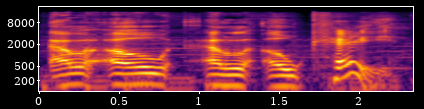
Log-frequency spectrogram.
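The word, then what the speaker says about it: Lolok: L-O-L-O-K. Rare heart locket. You pronounced my name wrong in the last vid. It is said like Lolo K.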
